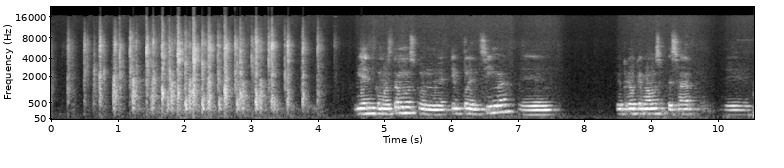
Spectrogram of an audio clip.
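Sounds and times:
audience applause for speakers: 0.0s - 4.2s
speech: 4.6s - 7.6s, 8.5s - 10.5s.

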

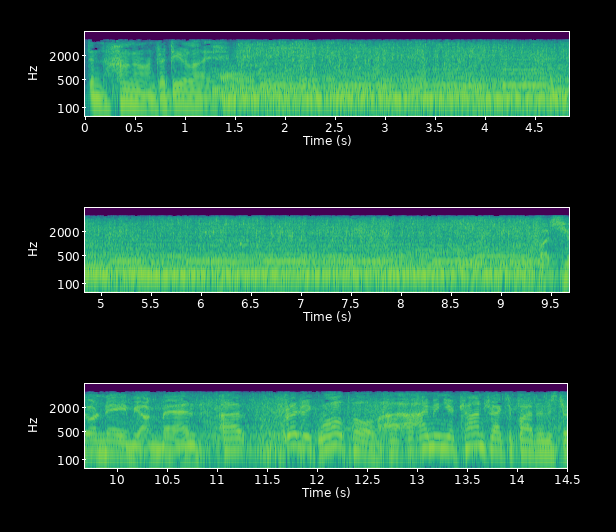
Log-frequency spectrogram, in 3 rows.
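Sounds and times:
speech: 0.0s - 2.7s, 9.8s - 14.4s
plane engines failing over the Atlantic: 1.1s - 14.4s.

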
